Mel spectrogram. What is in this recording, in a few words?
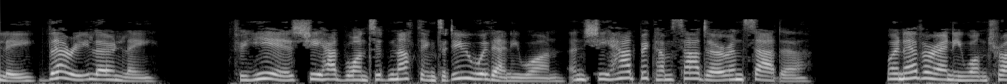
story; Lala the Whale; OstadEnglish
